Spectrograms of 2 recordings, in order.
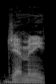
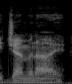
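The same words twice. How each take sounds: First: First Gemini with a final "nee"; Gemini ending in "ee". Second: Second Gemini with a final "nigh"; Gemini ending in "eye". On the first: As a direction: Gemini as JEM-in-ee. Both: Shown as a demonstration. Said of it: "What is the proper pronunciation".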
